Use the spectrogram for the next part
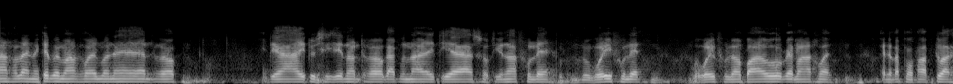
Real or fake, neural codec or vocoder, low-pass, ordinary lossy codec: fake; codec, 16 kHz, 1 kbps, FreqCodec, larger model; none; none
